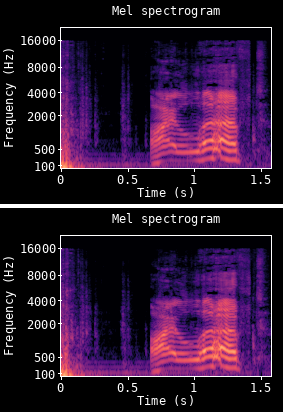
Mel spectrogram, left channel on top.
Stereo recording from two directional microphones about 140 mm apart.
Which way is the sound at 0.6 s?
25° left (ahead or behind).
